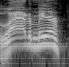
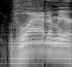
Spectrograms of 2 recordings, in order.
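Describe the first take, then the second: First: The name begins with an L sound. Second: The name begins with a V sound. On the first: The speaker calls it wrong. "He just go Vladimir, Vladimir" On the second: The speaker calls it right. "It starts with a V"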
